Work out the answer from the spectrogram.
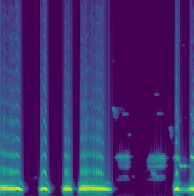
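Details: Tekukur, or spotted dove, calling to provoke birds: a long raspy coo, two clipped notes, then another long coo. Faint thin high chirps from a small bird follow before the cooing resumes.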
